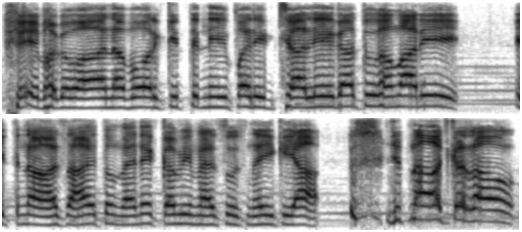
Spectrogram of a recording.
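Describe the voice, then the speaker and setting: Earnest, troubled village farmer and father, played by a woman, plaintive storybook drama, high pitch over music. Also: slow. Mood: bitter despair. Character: troubled poor male farmer, husband and father.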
